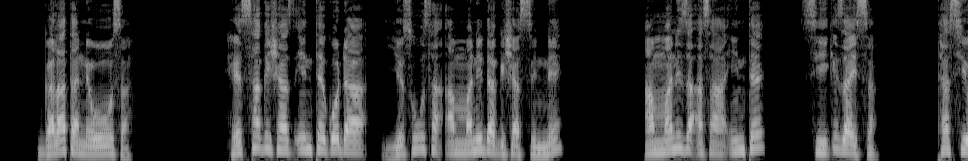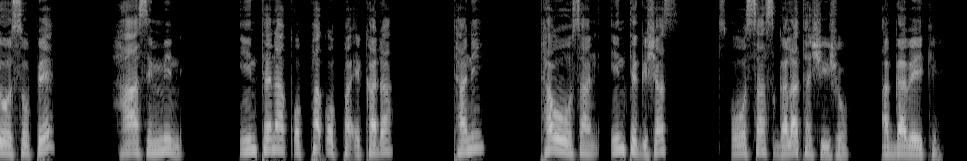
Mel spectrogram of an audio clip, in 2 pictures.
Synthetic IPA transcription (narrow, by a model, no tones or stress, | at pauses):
ɡɐlɐt̪ɐnːɛwo̞ːsɐ̰ | hɛsːɐɡɪʃːɐsɪnt̪ːɛɡɔd̪aːjɛsuːsɐʔɐmːɐnɪd̪ɐɡɪʃɐsːɪnːɛ | ɐmːɐnɪzɐʔɐsaːʔɪnt̪ːɛ | siːkʼɪzɐjsːɐ̰ | t̪ɐsɪjo̞ːsːɔpːɛ | haːsɪmːɪn | ɪnt̪ːɛnɐkʼɔpːɐkʼɔpːɐɛkːɐd̪ɐ | t̪ɐnɪ | t̪ɐwo̞ːsɐnɪnt̪ːɛɡɪʃɐs | t͡sʼo̞ːsːɐsɡɐlɐt̪ɐʃiːʃɔ | ɐɡːɐbɛjkːḛː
